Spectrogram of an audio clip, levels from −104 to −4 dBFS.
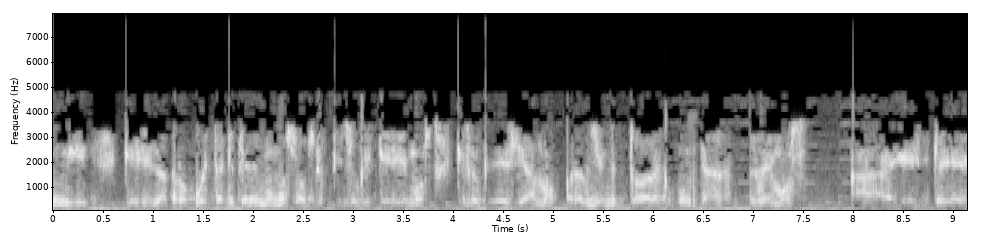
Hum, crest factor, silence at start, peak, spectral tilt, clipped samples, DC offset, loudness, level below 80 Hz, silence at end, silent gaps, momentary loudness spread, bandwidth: none; 16 dB; 0 s; 0 dBFS; -6.5 dB/octave; under 0.1%; under 0.1%; -16 LUFS; -36 dBFS; 0 s; none; 4 LU; 5.6 kHz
